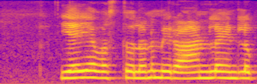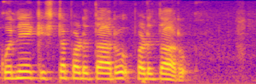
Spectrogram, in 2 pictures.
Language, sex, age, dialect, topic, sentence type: Telugu, female, 31-35, Southern, agriculture, question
